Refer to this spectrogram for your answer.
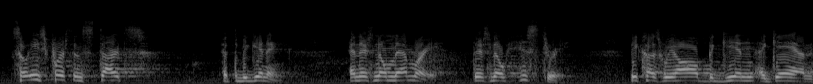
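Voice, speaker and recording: Pausing long and often, a man speaks at a high pitch with fairly even intonation and very even loudness, with audible room echo. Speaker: conference speaker. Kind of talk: conference talk. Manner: fast.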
